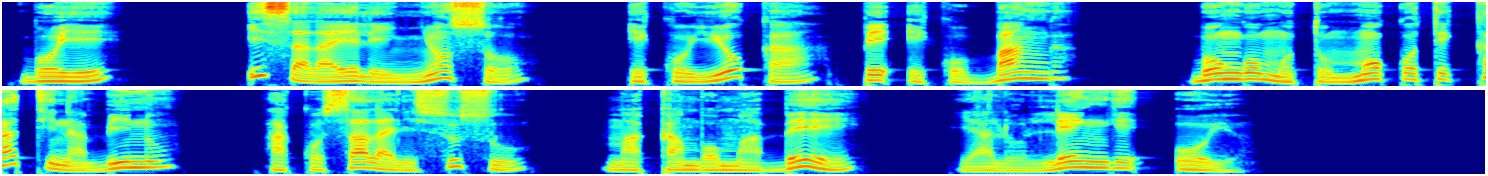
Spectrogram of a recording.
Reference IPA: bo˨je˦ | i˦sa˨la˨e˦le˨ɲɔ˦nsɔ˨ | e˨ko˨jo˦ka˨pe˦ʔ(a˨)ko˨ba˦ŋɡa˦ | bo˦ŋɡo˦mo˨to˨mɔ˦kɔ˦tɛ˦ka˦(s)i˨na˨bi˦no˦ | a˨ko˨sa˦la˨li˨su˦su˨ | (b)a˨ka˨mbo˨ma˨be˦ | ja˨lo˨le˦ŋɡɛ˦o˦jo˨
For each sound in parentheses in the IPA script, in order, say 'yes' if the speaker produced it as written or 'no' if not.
no, no, no

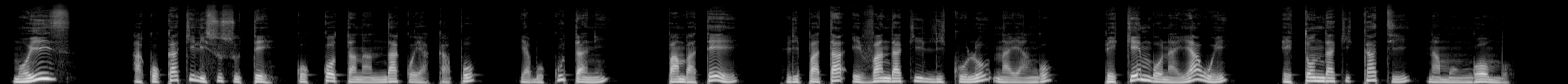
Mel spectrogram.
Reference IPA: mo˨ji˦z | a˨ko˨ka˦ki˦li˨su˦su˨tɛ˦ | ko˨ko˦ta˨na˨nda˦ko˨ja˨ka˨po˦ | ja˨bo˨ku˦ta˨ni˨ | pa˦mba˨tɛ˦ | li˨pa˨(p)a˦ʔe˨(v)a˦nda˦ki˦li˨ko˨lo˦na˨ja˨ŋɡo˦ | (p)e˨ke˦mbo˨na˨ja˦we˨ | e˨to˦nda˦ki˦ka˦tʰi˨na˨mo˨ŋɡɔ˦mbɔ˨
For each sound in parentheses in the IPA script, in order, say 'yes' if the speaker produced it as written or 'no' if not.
no, yes, yes

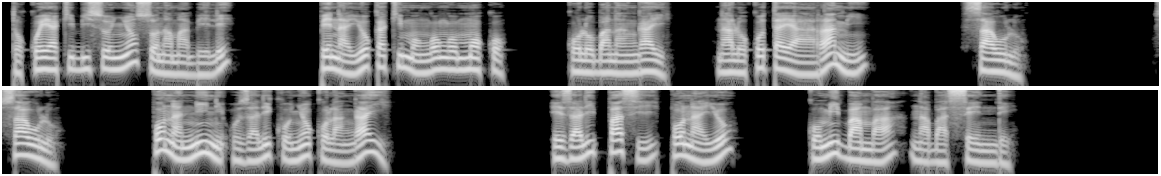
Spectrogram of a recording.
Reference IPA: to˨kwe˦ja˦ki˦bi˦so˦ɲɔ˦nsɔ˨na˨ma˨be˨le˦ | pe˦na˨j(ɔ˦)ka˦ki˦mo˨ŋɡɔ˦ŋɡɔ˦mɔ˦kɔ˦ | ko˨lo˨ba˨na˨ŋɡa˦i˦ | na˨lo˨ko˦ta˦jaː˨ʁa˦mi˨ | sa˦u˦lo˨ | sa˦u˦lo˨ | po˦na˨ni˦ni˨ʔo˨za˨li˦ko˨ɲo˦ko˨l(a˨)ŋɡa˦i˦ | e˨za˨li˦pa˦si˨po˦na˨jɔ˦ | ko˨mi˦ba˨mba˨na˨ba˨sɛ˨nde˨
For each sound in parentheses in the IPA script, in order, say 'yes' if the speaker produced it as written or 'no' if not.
no, yes

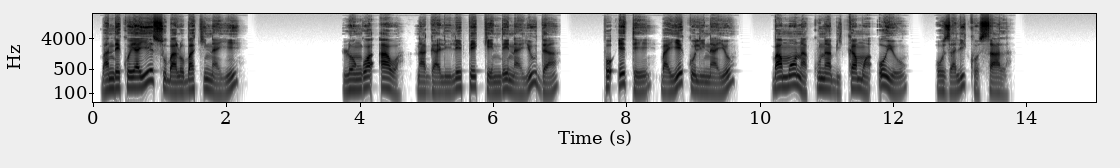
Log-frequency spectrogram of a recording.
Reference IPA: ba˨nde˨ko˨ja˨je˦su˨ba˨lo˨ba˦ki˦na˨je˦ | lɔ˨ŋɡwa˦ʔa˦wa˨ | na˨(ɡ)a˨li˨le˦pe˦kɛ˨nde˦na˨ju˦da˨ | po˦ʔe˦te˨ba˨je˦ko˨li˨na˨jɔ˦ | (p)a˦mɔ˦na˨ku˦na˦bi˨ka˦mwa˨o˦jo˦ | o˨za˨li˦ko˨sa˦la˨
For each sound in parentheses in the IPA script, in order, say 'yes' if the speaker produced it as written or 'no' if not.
yes, no

